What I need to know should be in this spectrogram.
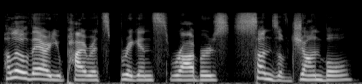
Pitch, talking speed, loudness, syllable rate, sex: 215 Hz, 165 wpm, -17 LUFS, 4.9 syllables/s, female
